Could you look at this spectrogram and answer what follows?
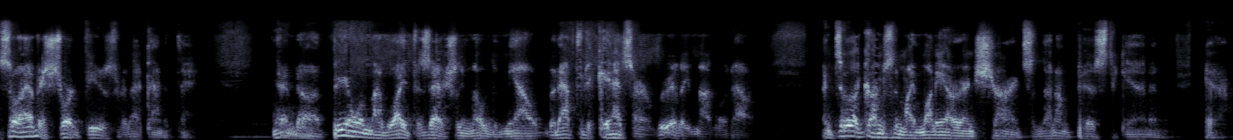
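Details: Tracheoesophageal speech in an adult man two years after total laryngectomy for cancer treated with radiation and chemotherapy; he has no larynx, breathes through a neck stoma and speaks with a TEP voice prosthesis, using an HME.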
